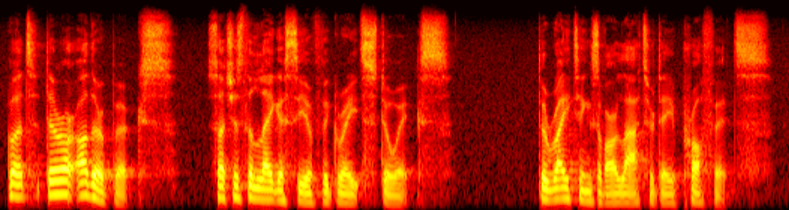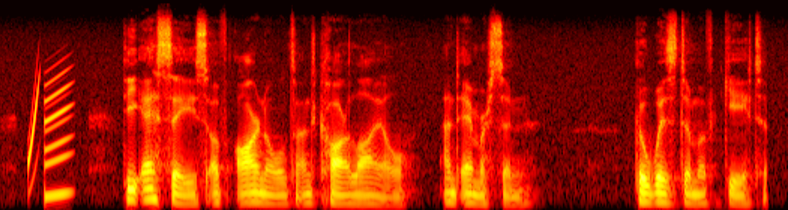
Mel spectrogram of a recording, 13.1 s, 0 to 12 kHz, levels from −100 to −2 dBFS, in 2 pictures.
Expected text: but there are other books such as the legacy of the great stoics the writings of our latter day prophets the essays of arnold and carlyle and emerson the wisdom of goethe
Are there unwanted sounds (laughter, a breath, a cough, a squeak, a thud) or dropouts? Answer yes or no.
yes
